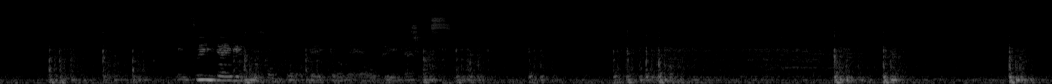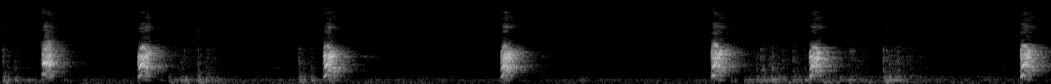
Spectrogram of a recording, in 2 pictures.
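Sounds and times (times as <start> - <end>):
dog barking sharply: 10.9 - 12.3, 13.8 - 14.2, 15.5 - 15.9, 17.6 - 18.0, 18.6 - 19.0, 20.7 - 21.0.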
